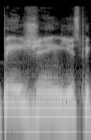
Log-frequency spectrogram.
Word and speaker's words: Beijing: That's Beijing. They just, Man, you know, us English speakers like to not say things the way locals say them, so we just kind of say whatever we want.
